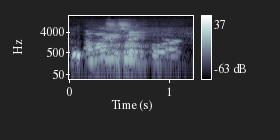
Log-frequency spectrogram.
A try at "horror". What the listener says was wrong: You're saying whore. I'm saying horror.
